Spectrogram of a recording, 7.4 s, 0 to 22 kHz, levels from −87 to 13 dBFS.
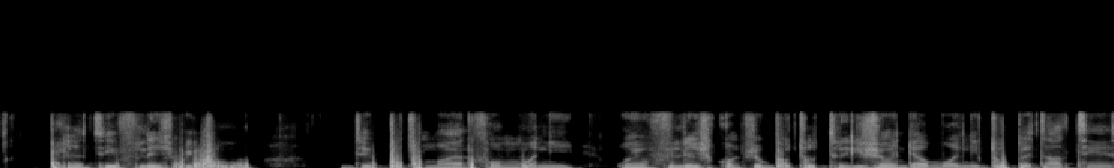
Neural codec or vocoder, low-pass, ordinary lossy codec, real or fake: codec, 16 kHz, 4 kbps, X-Codec, HuBERT features, trained on general audio; 7.2 kHz; none; fake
